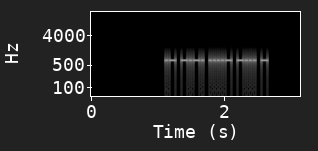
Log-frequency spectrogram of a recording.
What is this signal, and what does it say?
Morse code, heard as a keyed tone, about 40 wpm, 700 Hz. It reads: AC4BT
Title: Call Signs Repeated 2x - 40wpm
